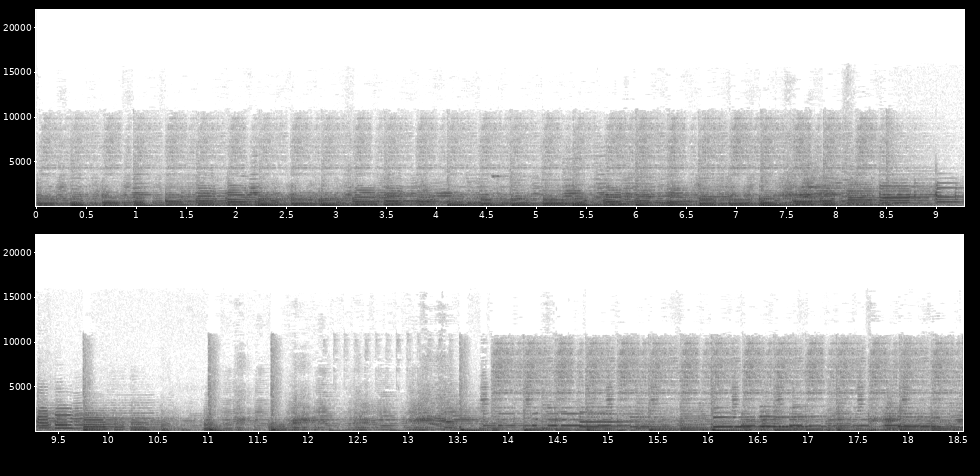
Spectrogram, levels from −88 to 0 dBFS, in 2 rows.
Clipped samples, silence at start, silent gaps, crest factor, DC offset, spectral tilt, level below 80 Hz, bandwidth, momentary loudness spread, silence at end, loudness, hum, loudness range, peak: under 0.1%; 0 s; none; 16 dB; under 0.1%; -6.5 dB/octave; -38 dBFS; 11.5 kHz; 6 LU; 0 s; -26 LUFS; none; 5 LU; -10 dBFS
